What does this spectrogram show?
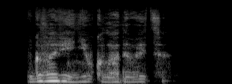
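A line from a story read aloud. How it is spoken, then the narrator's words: Whisper. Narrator (Russian): прошептала Амела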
